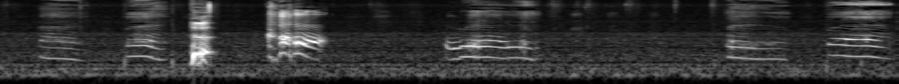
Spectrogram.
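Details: Baby laughing at his own hiccups: babbling and giggling broken by two sharp, abrupt hiccup-like catches in the voice.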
